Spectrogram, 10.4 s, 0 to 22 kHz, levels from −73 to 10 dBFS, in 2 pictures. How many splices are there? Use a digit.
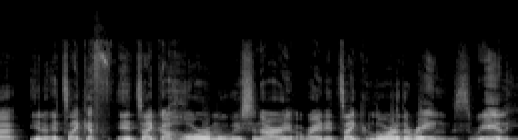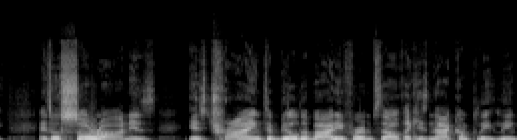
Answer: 1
